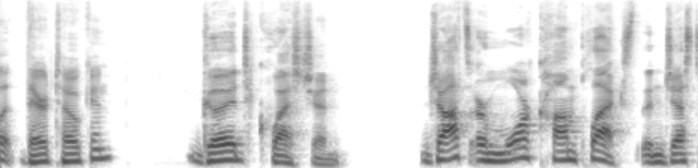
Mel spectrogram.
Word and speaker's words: JWT: in Json web tokens known as jwt's pronounced jots these underpin every Firebase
